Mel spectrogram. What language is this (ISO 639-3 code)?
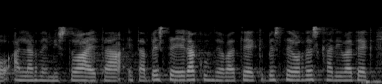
eus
